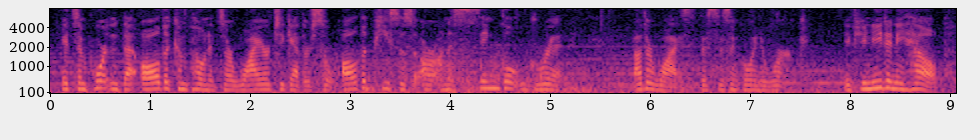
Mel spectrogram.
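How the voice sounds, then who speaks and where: A woman's voice: on the low side, lightly acted. A woman playing a blunt, wry, confident military engineer in a video game cutscene. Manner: blunt, sardonic, businesslike. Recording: game audio under background music.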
